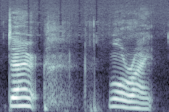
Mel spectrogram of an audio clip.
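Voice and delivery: loud, strained gasps after a coughing fit; choking outburst. Acted. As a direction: force it out while still choking. Choking on terrible tea.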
